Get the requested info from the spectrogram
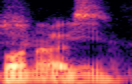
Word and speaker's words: Bonamé: Bonamé, ja. – Wie ist das? – Bonami, glaube ich. – Bonami. – Wird ausgesprochen, genau.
